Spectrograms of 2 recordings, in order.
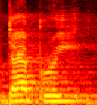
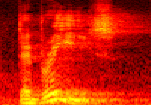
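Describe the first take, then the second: First: "debris" as DEB-ree, first syllable stressed; British pronunciation. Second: "debris" as de-BREE, last syllable stressed; short "de", then a long stressed BREE in "debris"; American stress on I. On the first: Teacher showing students British "debris", stressed on the first syllable. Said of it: "영국 발음은". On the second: Teacher showing students American "debris", stress on the final -BREE. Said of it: "I에 강세를 둡니다". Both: Shown as a demonstration.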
